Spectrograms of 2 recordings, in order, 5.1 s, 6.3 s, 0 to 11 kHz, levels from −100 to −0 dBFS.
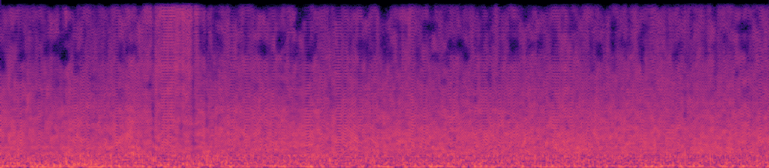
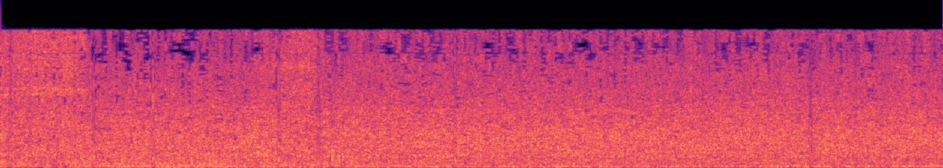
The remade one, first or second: first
